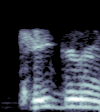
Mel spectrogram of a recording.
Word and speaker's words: Kiger: Kiger, is that how you pronounce it?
